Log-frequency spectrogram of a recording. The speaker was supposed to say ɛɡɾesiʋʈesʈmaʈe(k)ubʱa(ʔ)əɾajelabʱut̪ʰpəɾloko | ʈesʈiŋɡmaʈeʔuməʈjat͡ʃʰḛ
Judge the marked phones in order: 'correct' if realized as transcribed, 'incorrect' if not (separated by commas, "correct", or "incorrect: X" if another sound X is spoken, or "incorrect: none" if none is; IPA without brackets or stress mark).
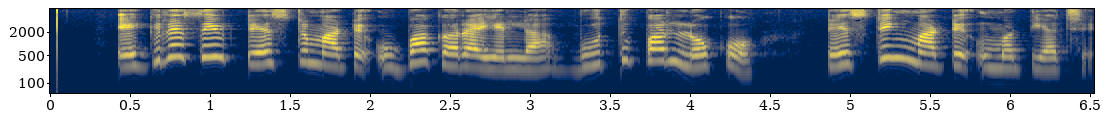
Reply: incorrect: ʔ, incorrect: k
